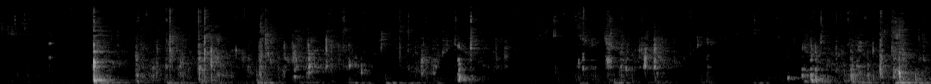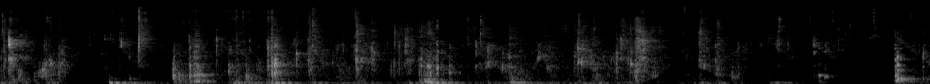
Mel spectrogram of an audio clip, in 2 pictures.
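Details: A dog eating food indoors. Irregular crunchy, wet chewing and smacking bursts come in clusters, with short quiet pauses between bites.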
